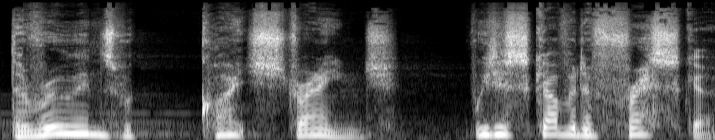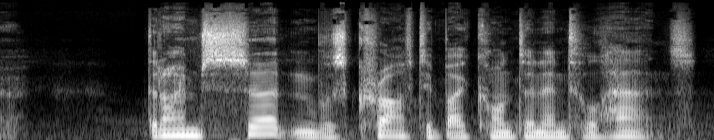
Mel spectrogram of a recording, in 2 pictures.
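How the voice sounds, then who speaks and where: An actor playing a formal, diplomatic noble envoy in a video game, speaking in a courteous, measured way. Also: male voice, a little high, lively intonation. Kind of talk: video game cutscene acting. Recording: background music under the voice.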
